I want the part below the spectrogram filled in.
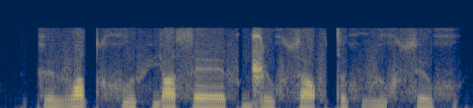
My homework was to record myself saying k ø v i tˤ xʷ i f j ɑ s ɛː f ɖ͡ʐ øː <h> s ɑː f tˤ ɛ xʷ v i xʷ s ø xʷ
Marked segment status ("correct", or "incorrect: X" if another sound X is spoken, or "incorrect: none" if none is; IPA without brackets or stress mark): incorrect: xʷ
